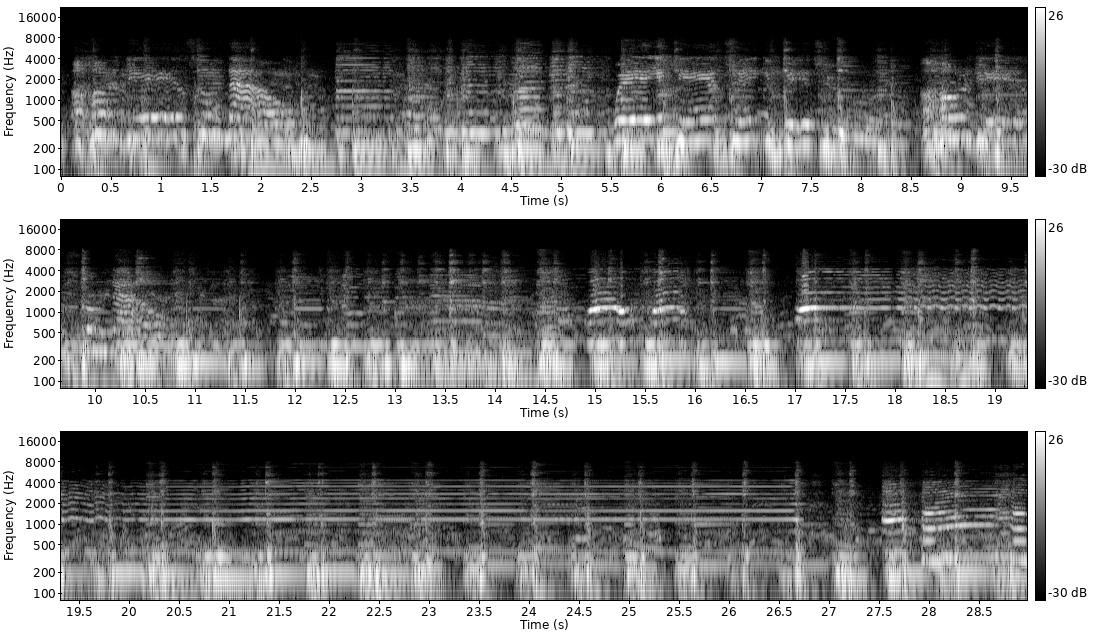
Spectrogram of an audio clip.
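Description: Acoustic blues instrumental break: harmonica solo with bending notes, then a long held note through the second half, over a strummed acoustic guitar.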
